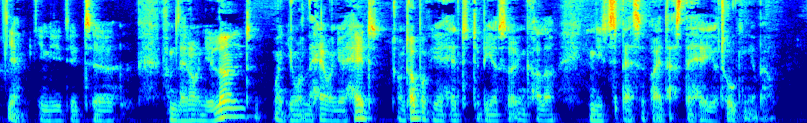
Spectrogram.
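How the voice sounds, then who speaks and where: With noticeable background noise behind him, a man with an English accent and a very deep, low pitch talks very fast with ordinary pitch variation. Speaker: podcast co-host. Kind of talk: casual chat.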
